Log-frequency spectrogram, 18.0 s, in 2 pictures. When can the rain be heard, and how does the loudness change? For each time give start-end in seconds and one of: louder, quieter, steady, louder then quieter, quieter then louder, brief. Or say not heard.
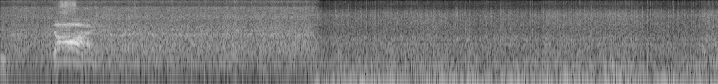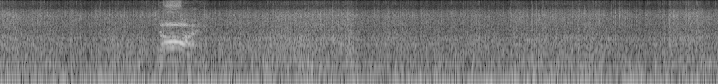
0.0-17.9 steady.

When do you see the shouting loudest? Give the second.
1 s.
